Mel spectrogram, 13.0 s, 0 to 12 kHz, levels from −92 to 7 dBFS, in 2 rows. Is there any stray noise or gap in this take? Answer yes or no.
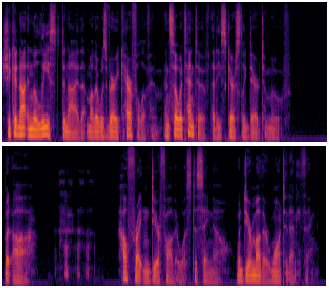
yes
